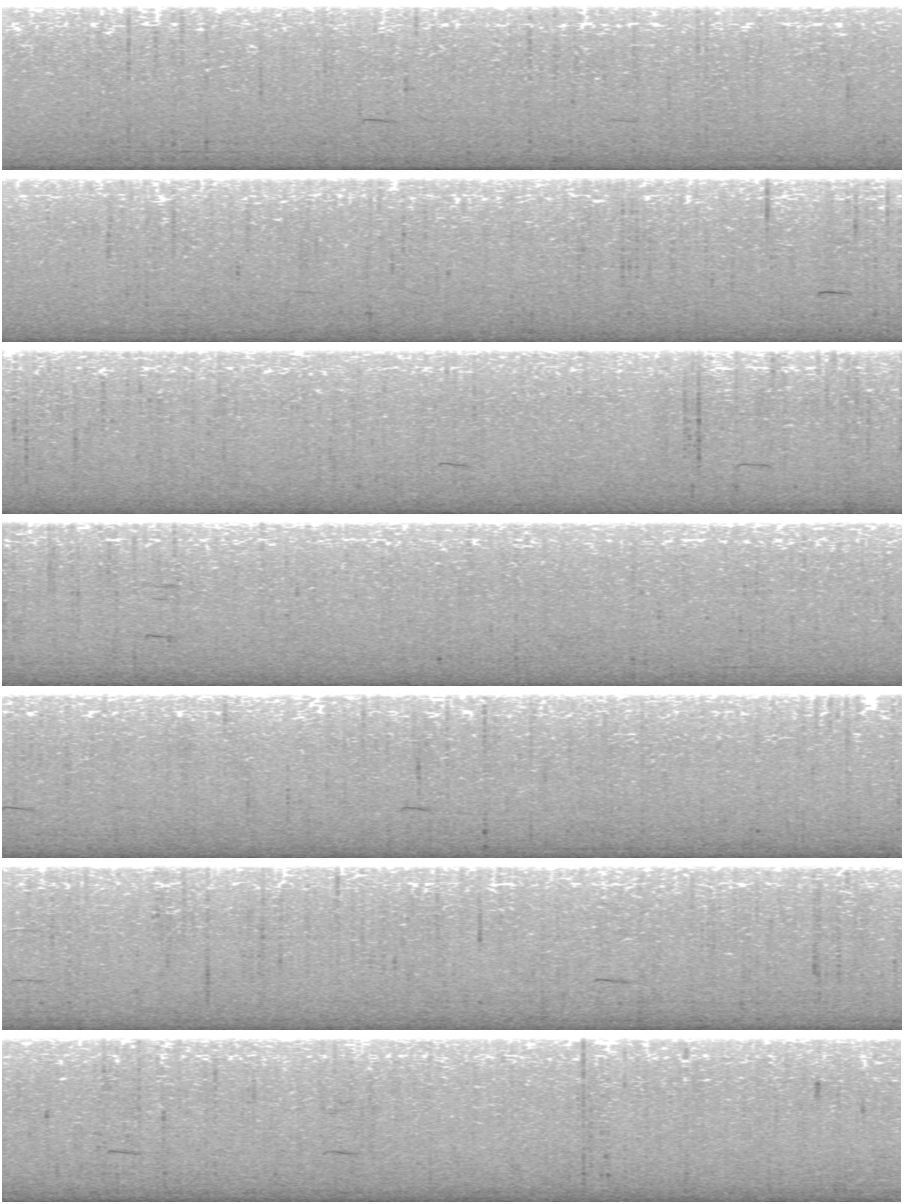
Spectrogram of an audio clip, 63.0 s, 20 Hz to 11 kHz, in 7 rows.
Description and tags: Urban Rain 02
Light rain recorded from an upstairs window facing an alley in an urban city environment.
field-recording, rain, storm, urban, weather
